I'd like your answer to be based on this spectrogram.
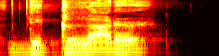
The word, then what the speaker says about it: Decluttr: And let me show you, because it is spelled in a weird way. Okay, here we go. It's spelled D-E-C-L-U-T-T-R. So it's missing a couple of vowels there. It's called declutter.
